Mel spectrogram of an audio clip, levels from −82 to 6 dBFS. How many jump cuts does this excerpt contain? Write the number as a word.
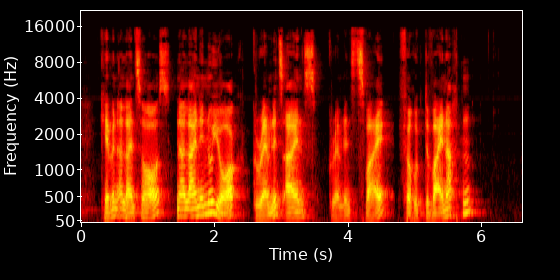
four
